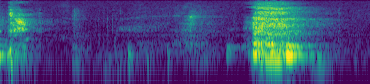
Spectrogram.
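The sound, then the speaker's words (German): A fairly loud cough bursts out near the end, preceded by a shorter rough throaty sound at the start and quiet breathing in between. No one speaks. “Tut mir leid für den Husten.”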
